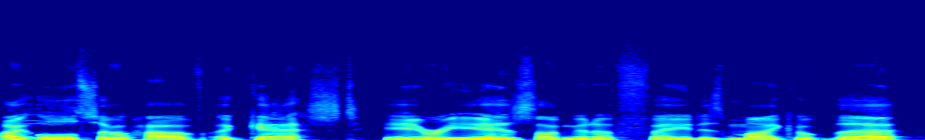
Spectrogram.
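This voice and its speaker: A man's voice: medium pitch, measured pace, darkish tone, clean tone. A young man hosting a live local radio show, chatty and self-deprecating, laughing easily with his guest. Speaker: radio presenter. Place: radio studio. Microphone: studio microphone.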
